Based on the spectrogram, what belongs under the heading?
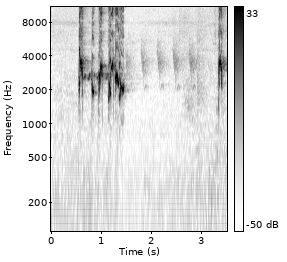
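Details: Red-whiskered bulbul from Thailand in song, a sound used for training caged birds: one warbling phrase of about six quick whistled notes, then soft faint chirps and a final bright note.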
